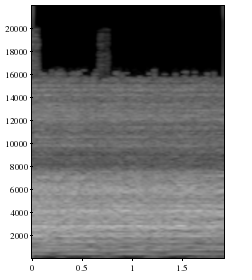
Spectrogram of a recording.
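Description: A heavily distorted electric guitar plays a power chord pattern from a riff, a dense, buzzing wall of sound with rhythmic low chugs throughout, loud and steady.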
